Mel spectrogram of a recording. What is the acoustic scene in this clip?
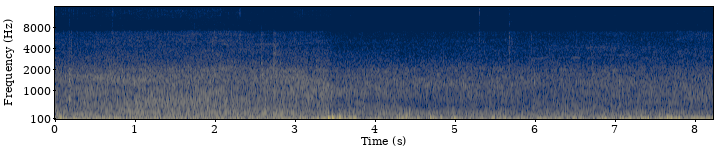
street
